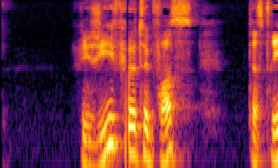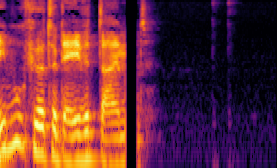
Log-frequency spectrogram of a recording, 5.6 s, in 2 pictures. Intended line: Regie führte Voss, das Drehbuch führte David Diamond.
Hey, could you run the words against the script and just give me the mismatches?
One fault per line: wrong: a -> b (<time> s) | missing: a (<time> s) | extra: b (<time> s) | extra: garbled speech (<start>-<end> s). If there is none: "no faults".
no faults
